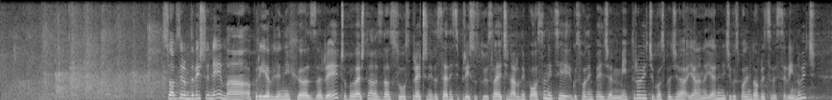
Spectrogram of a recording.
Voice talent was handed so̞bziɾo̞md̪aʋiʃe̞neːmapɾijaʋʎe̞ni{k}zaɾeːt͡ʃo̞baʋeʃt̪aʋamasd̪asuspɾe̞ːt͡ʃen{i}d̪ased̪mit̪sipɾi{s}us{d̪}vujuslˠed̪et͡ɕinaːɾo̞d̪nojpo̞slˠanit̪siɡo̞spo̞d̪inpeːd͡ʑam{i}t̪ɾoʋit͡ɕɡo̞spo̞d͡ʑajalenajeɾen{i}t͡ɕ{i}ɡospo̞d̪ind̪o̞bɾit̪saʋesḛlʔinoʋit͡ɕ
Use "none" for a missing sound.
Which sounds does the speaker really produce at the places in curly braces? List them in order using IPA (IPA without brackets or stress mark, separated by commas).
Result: x, i, s, t̪, i, i, i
